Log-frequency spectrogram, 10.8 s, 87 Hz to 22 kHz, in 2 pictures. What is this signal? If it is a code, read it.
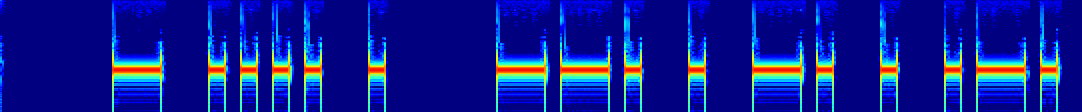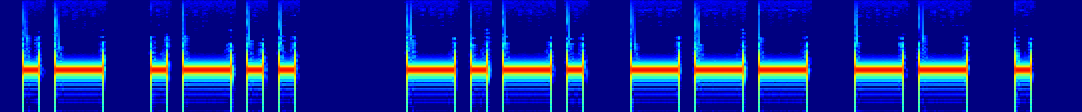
Morse code, heard as a keyed tone, about 15 wpm, 700 Hz. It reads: THE GENERAL COME
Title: Sentences from Top 1400 Words 15wpm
